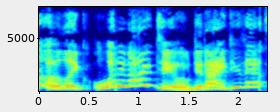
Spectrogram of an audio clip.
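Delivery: high, falsely innocent squeak; innocent shrug voice. Retold or imitated. [name] mimics Vicki's shrug, high mock innocence. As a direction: play dumb in a high mock whine. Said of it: "she'll do that shrug".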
